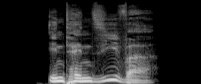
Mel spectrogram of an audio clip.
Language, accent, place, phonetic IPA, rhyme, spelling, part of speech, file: German, Germany, Berlin, [ɪntɛnˈziːvɐ], -iːvɐ, intensiver, adjective, De-intensiver.ogg
- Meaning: inflection of intensiv: 1. strong/mixed nominative masculine singular 2. strong genitive/dative feminine singular 3. strong genitive plural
